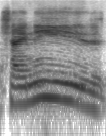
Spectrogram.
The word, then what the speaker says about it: Chinese: Stress ease in noun, Chinese, Japanese, Vietnamese, right?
